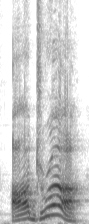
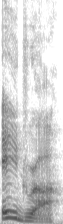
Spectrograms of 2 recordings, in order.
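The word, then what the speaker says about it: adra: horribly awry now I just learned that it's pronounced Audra hi I think I spent the entire playthrough of the first game saying it's a draw that's fine made a nice story you fixing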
